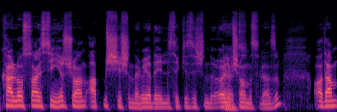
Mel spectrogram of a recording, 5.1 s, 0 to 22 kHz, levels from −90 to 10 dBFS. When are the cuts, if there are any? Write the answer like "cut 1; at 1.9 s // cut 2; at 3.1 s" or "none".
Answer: cut 1; at 2.1 s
